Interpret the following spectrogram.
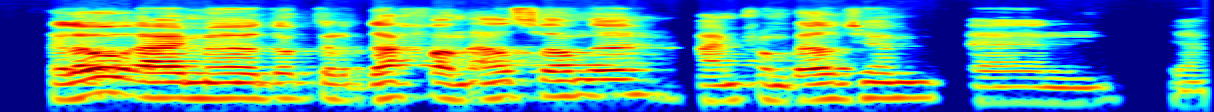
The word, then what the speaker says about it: Dag Van Elslande: help us with your name hello i'm dr dahfan alzander i'm from belgium and yeah my name is not so easy to pronounce okay so are you a do you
